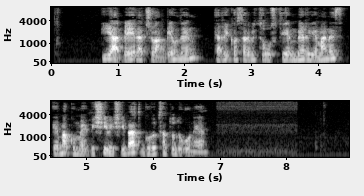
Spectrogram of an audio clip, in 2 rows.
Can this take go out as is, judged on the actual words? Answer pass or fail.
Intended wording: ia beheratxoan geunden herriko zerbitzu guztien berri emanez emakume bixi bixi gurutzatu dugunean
fail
